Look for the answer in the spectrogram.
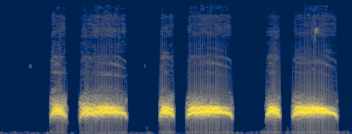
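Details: Three clear phrases from a spotted dove, about one per second. Each is a short soft hoot followed by a long, level, mellow coo, in a quiet setting.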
